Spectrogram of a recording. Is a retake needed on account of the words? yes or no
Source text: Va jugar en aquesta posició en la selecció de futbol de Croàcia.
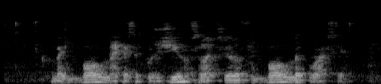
yes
